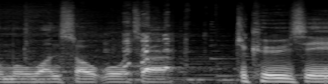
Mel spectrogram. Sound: chuckles

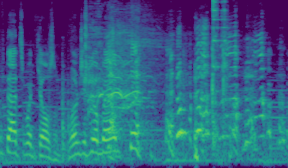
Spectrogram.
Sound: laughing

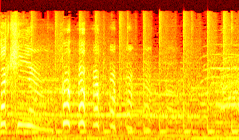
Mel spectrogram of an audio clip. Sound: laughing

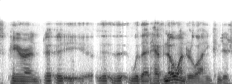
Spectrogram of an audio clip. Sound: stuttering

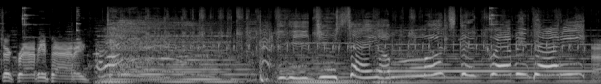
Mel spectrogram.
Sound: gasps

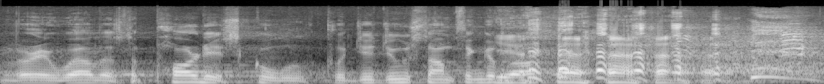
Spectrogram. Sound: laughter

